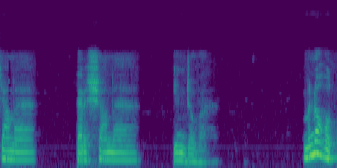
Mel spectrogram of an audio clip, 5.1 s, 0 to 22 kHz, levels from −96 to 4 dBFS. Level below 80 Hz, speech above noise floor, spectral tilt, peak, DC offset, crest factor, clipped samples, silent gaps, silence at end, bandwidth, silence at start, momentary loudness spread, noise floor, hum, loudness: -70 dBFS; 52 dB; -6 dB/octave; -14 dBFS; under 0.1%; 20 dB; under 0.1%; none; 0 s; 7.6 kHz; 0 s; 20 LU; -84 dBFS; none; -33 LUFS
